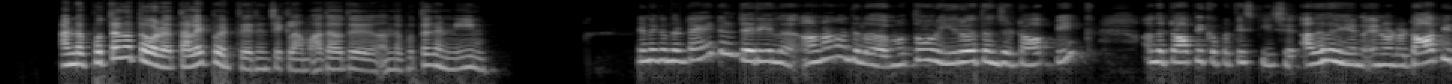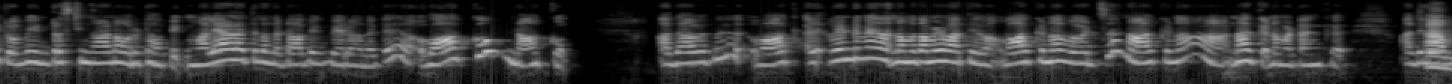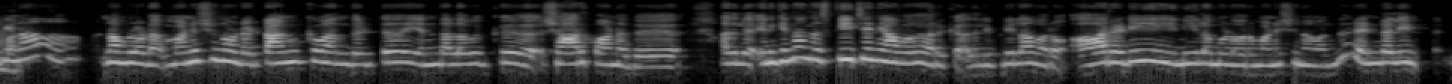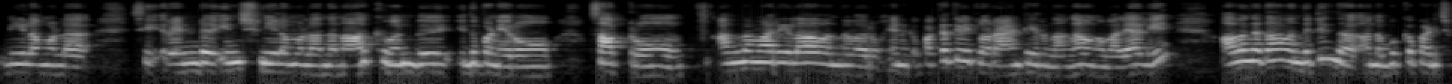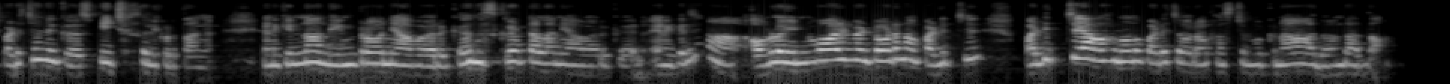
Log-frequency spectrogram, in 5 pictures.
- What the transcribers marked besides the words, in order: tapping; in English: "டாபிக்"; in English: "டாபிக்க"; in English: "ஸ்பீச்"; in English: "டாபிக்"; in English: "இன்ட்ரஸ்டிங்கான"; in English: "டாபிக்"; in English: "டாபிக்"; in English: "வேர்ட்ஸ்"; in English: "டங்க்கு"; in English: "டங்க்"; in English: "ஷார்ப்பானது"; in English: "ஸ்பீச்சே"; "அடி" said as "அளி"; in English: "சீ"; tsk; in English: "ஸ்பீச்"; in English: "இண்ட்ரோ"; in English: "ஸ்கிரிப்ட்லாம்"; in English: "இன்வால்வ்மென்ட்டோட"
- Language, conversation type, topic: Tamil, podcast, நீங்கள் முதல் முறையாக நூலகத்திற்குச் சென்றபோது அந்த அனுபவம் எப்படி இருந்தது?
